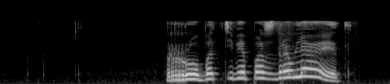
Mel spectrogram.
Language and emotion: Russian, positive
